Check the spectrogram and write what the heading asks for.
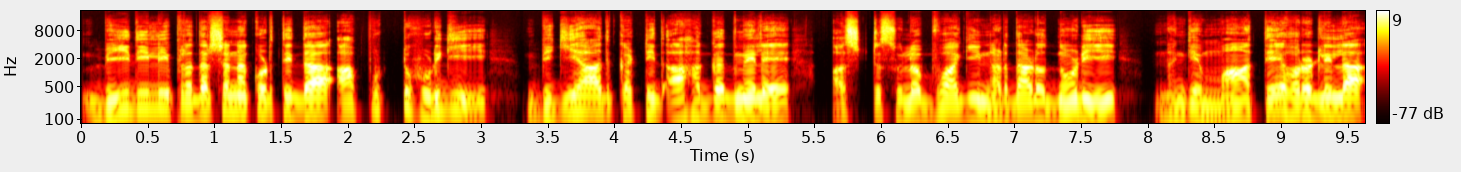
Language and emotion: Kannada, surprised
